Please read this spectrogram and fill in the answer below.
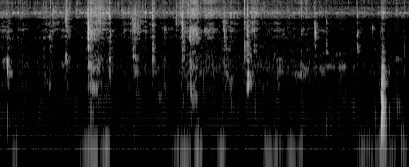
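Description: Two puppies eating pieces of cooked duck egg: faint, irregular clicks and smacks of chewing and licking, the loudest near the end.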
